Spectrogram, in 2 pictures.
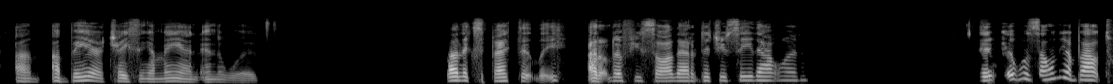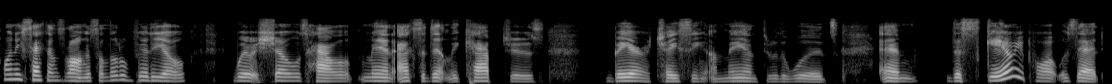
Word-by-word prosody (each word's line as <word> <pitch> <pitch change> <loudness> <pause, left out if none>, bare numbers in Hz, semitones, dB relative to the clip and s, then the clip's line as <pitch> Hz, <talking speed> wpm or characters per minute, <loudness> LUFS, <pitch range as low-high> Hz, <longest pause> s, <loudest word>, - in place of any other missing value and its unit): um, 70 -2 -3
a - - +2
bear 170 +3 0
chasing 140 -2 -1
a - - -2
man 130 -3 -3
in 115 +1 -4
the 115 - -12
woods? 100 -3 -14 1.7
Unexpectedly. 170 -1 +2 0.2
I - - +10
don't - - +1
know 170 - +2
if 170 - -8
you 170 - -7
saw 160 -1 +2
that 165 -1 +1
did 175 -1 -3
you 175 - -2
see 185 +2 -1
that 185 -1 0
one? 190 +1 -12 1.7
It 180 +3 +3
it 235 - +3
was 250 -5 -1
only 255 +9 0
about 205 -5 +4
20 235 0 -3
seconds 195 -4 +1
long 170 -2 +3
it's 160 - -6
a - - -3
little 200 +5 -6
video 175 -4 -1 0.5
where 170 0 -1
it - - -1
shows 170 -1 +2
how 145 -1 +2
man 165 -1 +1
accidentally 155 -2 0
captures 140 -3 -1 0.6
bear 160 -1 +3
chasing 145 -1 -1
a 130 - -7
man 150 +1 -4
through 135 +1 -14
the 135 - -12
woods, 130 -3 -6 0.4
and 145 -3 +1 0.3
the 160 +1 -2
scary 235 - +3
part 155 - -5
was 155 -2 -7
that, 145 -4 +3
160 Hz, 145 wpm, -25 LUFS, 145-180 Hz, 1.7 s, I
